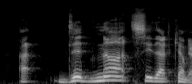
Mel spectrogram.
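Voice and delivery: ordinary delivery

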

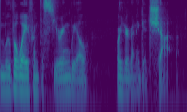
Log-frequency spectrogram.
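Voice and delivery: whispering voice. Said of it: "he leans in and he whispers something audibly".

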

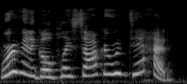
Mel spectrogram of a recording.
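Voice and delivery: shrill, very high-pitched, loud yell. Charging in with the other children, Lester tells Laura: yelled. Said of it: "yelled lester".

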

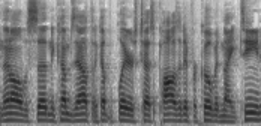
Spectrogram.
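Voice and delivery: normal talking voice

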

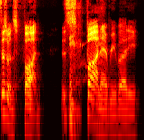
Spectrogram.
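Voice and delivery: dry, mocking, slow, sing-song sarcastic tone. Commenting on the podcast after a gloomy setback: sarcastic.

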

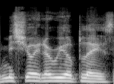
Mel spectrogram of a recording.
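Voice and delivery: put-on Jamaican accent. Retelling what an old local man said: imitating a jamaican accent. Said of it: "in his Jamaican".

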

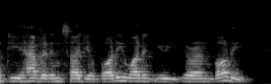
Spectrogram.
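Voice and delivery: usual speaking voice

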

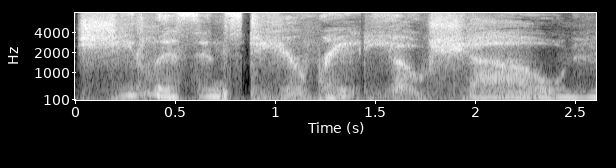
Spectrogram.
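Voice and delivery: put-on loud whisper. Retelling what the hairdresser whispered about a woman: imitating a loud whisper. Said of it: "She whispers to me".

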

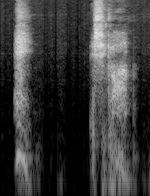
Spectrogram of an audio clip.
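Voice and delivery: soft, hushed, barely voiced whisper. Voicing someone who asks from hiding if she is gone: whispering. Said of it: "someone whispers".

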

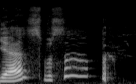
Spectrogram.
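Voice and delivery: high, overly chummy, best-pals friendly tone, acted out. Retelling a character's reply to her captors: imitating an overly friendly reply. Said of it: "she turns around like they're her best friends".

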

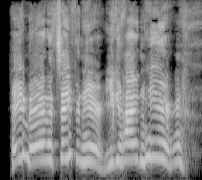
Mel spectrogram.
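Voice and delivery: squeaky, very high, over-eager little worm voice. Asked to give an impression on the podcast, an overexcited worm impression. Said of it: "the overexcited worm".

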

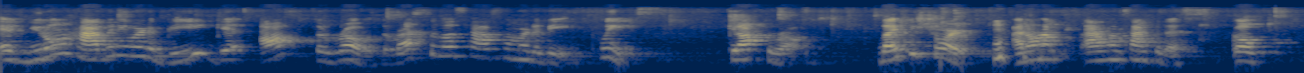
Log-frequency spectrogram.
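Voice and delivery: usual speaking voice

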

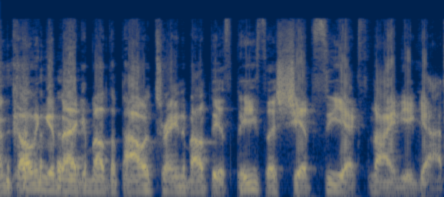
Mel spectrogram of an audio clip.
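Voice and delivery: put-on heavy raspy woman's voice. Retelling a phone call, a man acts out what a mechanic told him, imitating raspy smoker voice. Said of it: "she sounds like she smokes a carton and a half a day".

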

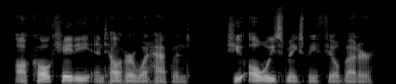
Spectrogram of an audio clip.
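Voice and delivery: ordinary delivery

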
